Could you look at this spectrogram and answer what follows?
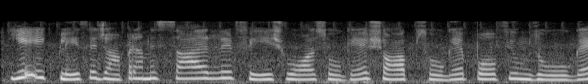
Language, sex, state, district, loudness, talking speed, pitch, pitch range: Hindi, female, Gujarat, Valsad, -16 LUFS, 185 wpm, 240 Hz, 230-270 Hz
